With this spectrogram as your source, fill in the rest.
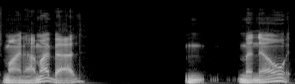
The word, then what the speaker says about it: Minot: Minot is pronounced Minot. Really?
